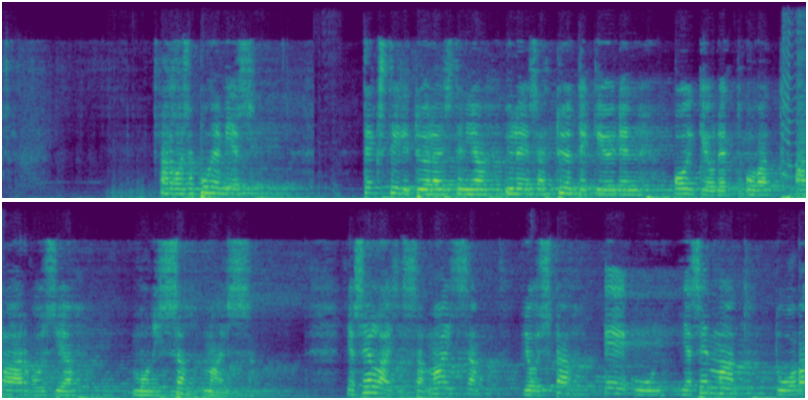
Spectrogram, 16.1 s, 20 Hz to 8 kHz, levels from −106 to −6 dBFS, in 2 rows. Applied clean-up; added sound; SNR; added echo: neural separator model SepFormer DNS4.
